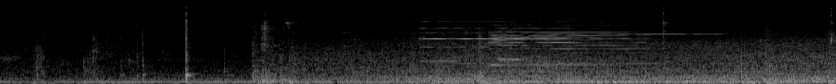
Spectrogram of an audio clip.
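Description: Montgomery KONE hydraulic elevator doors sliding open after a sharp click, their noise rising from about two and a half seconds in, with a few faint high tones in the middle.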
